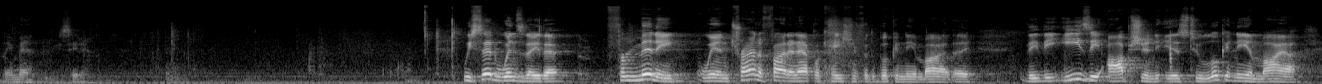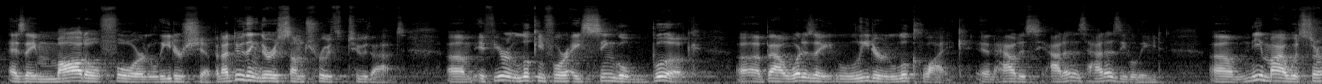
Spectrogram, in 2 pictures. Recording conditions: large echoing room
